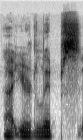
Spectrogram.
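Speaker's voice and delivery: ordinary talk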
